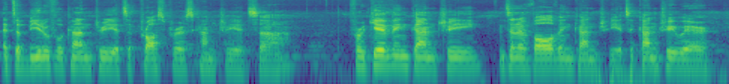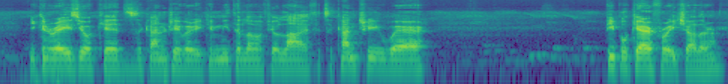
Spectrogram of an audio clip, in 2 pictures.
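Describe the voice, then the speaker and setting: A man's voice: fairly low pitch, level tone, moderate pace. A man chatting casually with viewers on a livestream, meandering and laid-back with many fillers. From South Africa. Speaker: livestreamer reading chat. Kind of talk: casual spiritual chat with viewers.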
